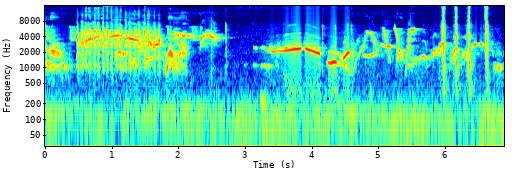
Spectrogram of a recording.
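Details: White-rumped shama, a cage bird just finished its two-month moult, singing: a burst of rich whistled phrases with rapid trills, a long clear whistle, then a varied run of sweeping notes and sharp clicks.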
